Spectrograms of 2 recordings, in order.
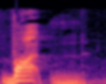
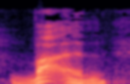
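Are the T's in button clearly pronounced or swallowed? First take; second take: clearly pronounced; swallowed. First: The T sound in button is crisp. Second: The T sound in button is softened. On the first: The speaker calls it right. "Pronounce the T's. It's button" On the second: The speaker calls it wrong. "It's not button"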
